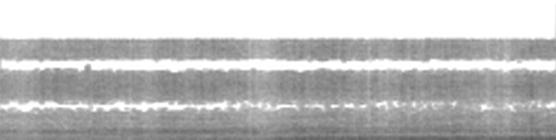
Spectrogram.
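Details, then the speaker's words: Frigidaire Gallery dryer, loud and not drying well, heard with an ear at the back of the cabinet: steady, gritty metal-on-metal scraping at the rear of the drum under its rumble. The heating element has clearance, so the cause is not yet found. Drum scraping. "my ear up to the back here i got some metal on metal grinding in the rear of the drum"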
